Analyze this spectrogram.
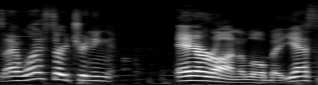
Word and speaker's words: Aron: want to start training Aeron a little bit yes it's called Aeron not Aon on not Aon or Aaron as I called it there's a lot of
